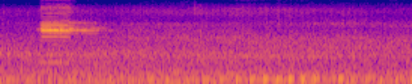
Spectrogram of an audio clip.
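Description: Street ambience: a steady low rumble of road traffic, with a brief, sharp high-pitched chirp about a quarter of a second in.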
